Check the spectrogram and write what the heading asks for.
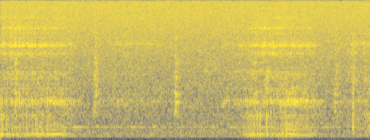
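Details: Adult man (husband) snoring in sleep: two slow, rough, rattling, drawn-out buzz-saw snores in a quiet room.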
